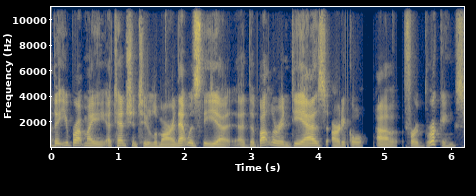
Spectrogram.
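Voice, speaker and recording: With a plain, everyday voice, a man talks at a moderate pace with lively intonation and hardly any pauses, the sound dry and close with no echo. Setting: video call with headset.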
